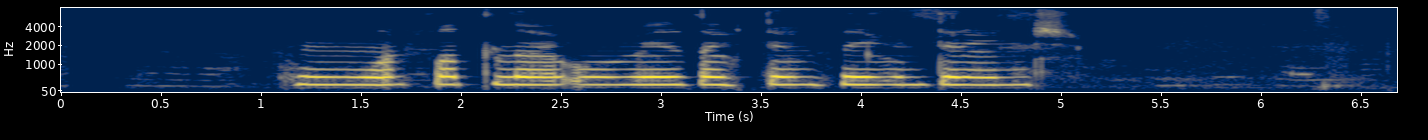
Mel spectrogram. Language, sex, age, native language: Icelandic, male, 13, Icelandic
